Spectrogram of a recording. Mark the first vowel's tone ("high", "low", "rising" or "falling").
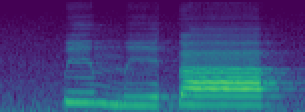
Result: high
